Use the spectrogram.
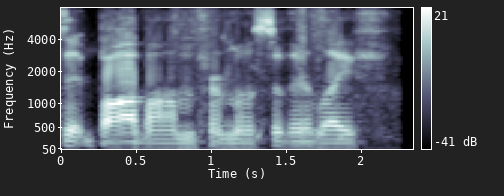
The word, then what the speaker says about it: Bob-omb: There is an epidemic of people who read it and pronounced it as Bomb-omb for most of their life.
